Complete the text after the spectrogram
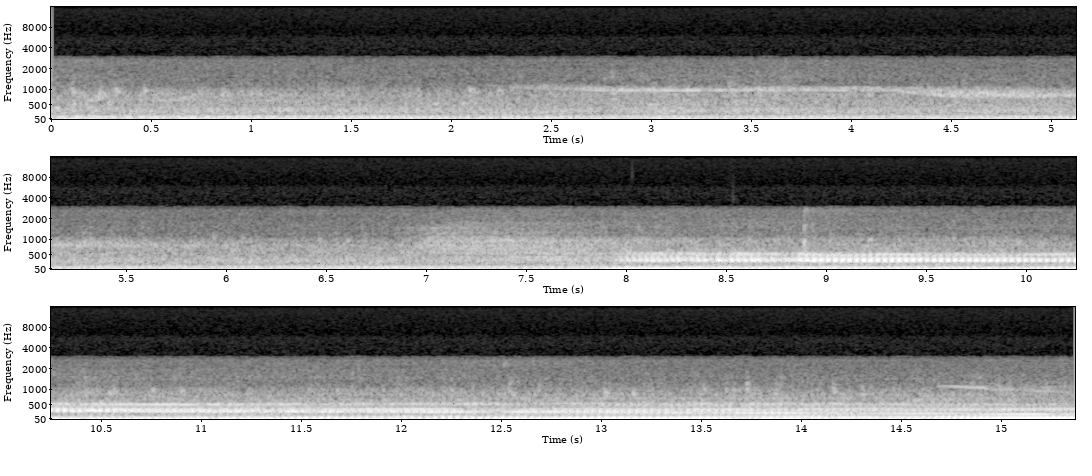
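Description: Water laps and splashes gently around children in a pool.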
